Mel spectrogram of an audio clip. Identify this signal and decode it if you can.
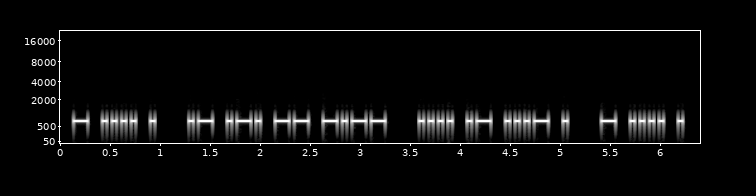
Morse code, heard as a keyed tone, about 25 wpm, 700 Hz. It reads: THE ARMY HAVE THE
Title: Sentences from Top 1000 Words - Review Part 6 - 25wpm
